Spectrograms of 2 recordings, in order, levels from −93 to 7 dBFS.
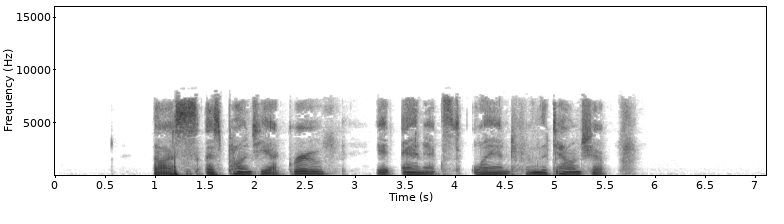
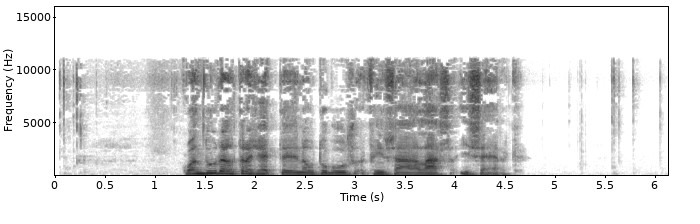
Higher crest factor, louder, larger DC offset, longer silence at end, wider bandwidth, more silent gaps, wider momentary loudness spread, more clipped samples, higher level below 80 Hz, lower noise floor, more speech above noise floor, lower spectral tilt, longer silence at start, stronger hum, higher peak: about the same, 20 dB vs 20 dB; about the same, -20 LUFS vs -19 LUFS; neither; first, 1.35 s vs 0.55 s; second, 8 kHz vs 11.5 kHz; neither; second, 12 LU vs 19 LU; neither; about the same, -56 dBFS vs -60 dBFS; first, -83 dBFS vs -77 dBFS; first, 64 dB vs 57 dB; about the same, -4.5 dB/octave vs -3.5 dB/octave; first, 1 s vs 0.2 s; neither; about the same, -2 dBFS vs -2 dBFS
